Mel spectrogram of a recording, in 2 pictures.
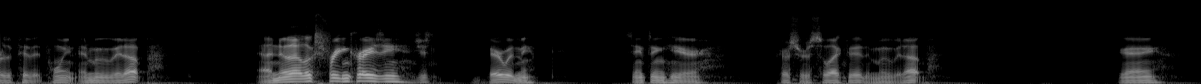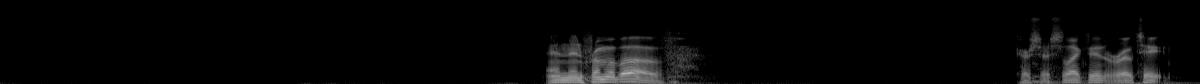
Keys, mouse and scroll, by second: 0.9 r, 5.4 r, 5.4 click, 6.7 right click, 7.3 shift+s, 7.7 click, 8.7 r, 14.6 click, 20.6 right click, 21.8 shift+s, 22.1 click, 23.3 r.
